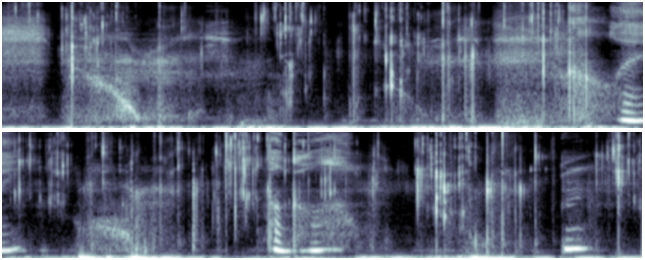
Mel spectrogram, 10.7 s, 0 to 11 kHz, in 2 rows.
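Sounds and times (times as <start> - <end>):
wet mouth clicks: 0.0 - 10.6
crunchy chewing of cold-dressed pig ear salad: 0.3 - 4.9, 5.5 - 10.6
speech: 5.2 - 5.6, 7.6 - 8.2.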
